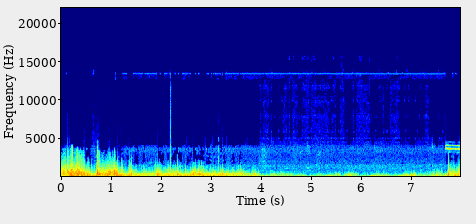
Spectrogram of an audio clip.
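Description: Wind buffets the microphone outdoors, in gusts that ease off.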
